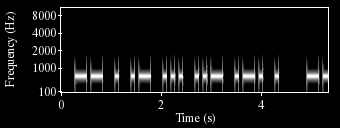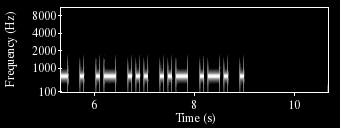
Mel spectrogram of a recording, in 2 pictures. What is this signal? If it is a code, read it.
Morse code, heard as a keyed tone, about 15 wpm, 700 Hz. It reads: MEASURE MEASURE
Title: Top 500 Words Repeated 15wpm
